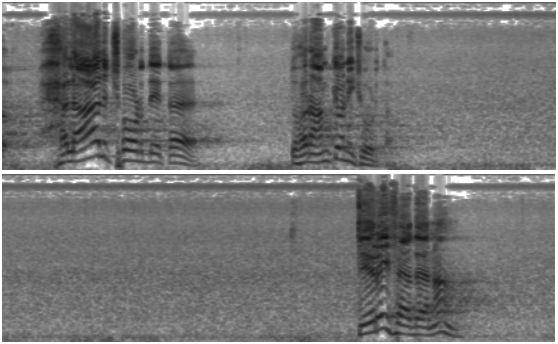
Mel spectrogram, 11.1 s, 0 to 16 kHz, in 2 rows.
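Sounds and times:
even hiss: 0:00.0 - 0:11.0.

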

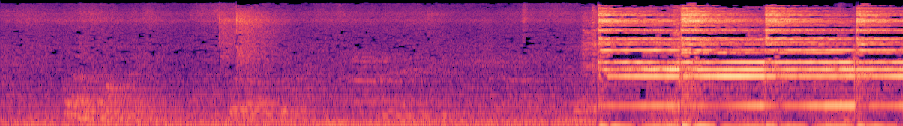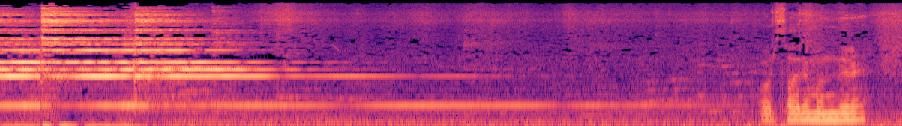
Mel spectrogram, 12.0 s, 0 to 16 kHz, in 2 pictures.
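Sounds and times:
brass bell ringing: 0:03.9 - 0:10.9.

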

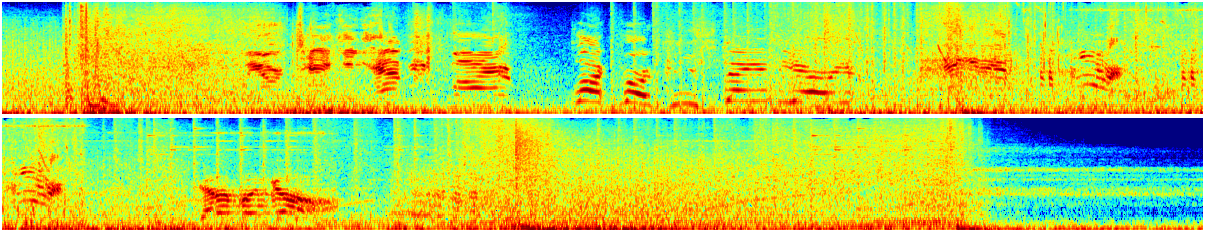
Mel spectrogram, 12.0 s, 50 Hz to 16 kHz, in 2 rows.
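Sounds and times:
explosion and fire rumble: 0:00.0 - 0:05.4, 0:06.0 - 0:11.5
trailer music: 0:00.0 - 0:12.0.

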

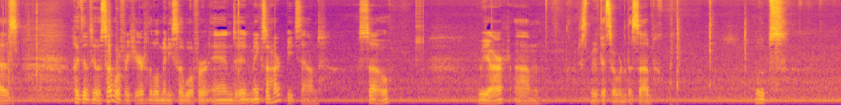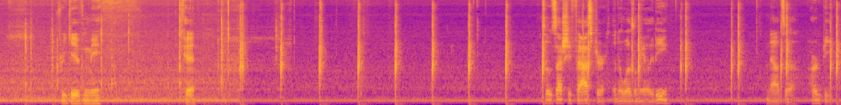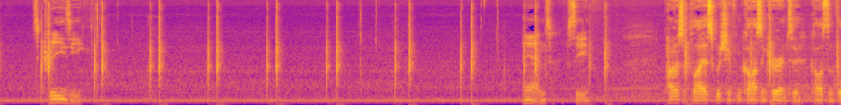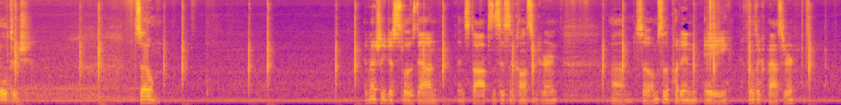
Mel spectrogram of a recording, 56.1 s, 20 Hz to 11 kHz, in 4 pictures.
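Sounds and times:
faint steady hum: 0:00.0 - 0:56.0
speaker cone clicking: 0:17.7 - 0:25.6, 0:26.2 - 0:29.0, 0:29.6 - 0:29.9, 0:30.5 - 0:30.8, 0:31.5 - 0:31.8, 0:32.4 - 0:32.8, 0:33.4 - 0:35.0, 0:35.7 - 0:37.2.

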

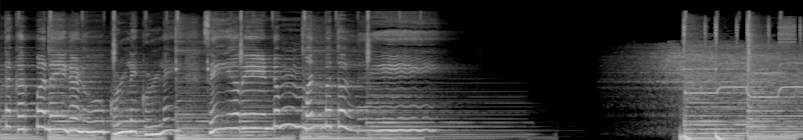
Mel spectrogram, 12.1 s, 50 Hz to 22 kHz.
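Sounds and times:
woman singing with vibrato: 0:00.0 - 0:06.7
soft backing music: 0:00.0 - 0:07.2.

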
